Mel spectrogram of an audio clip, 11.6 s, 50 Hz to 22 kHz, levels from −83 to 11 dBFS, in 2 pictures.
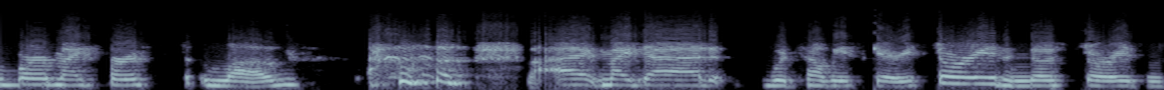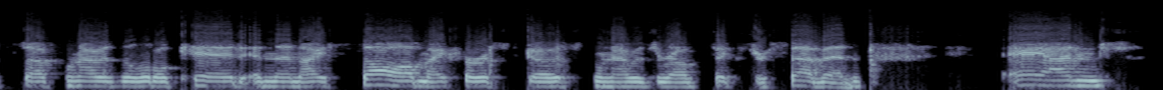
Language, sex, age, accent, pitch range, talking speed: English, female, 20-39, American, 175-230 Hz, 190 wpm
